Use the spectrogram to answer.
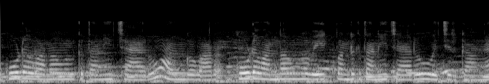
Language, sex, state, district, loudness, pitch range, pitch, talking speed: Tamil, female, Tamil Nadu, Nilgiris, -16 LUFS, 205-245 Hz, 230 Hz, 160 wpm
